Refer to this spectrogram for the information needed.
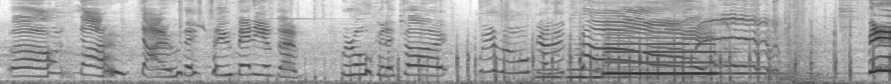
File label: comedy voice reel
